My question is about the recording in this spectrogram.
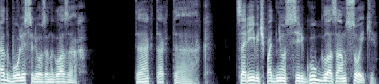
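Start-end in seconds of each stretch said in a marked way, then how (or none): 2.7-4.2 fading to a low, quiet menace; ominous drawl. Acted. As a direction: let the words sink into a threatening hush. Prince menaces captured Soyka.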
